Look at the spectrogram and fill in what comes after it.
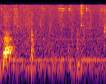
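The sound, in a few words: dogs fighting and whimpering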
